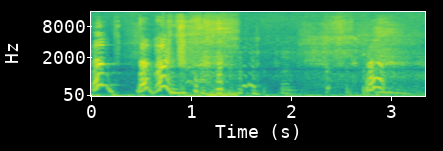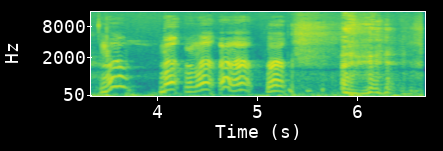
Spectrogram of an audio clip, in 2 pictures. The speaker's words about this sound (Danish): Det er jo ikke engang hunde, det var bare sådan den der hundeindstilling på et standard keyboard.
